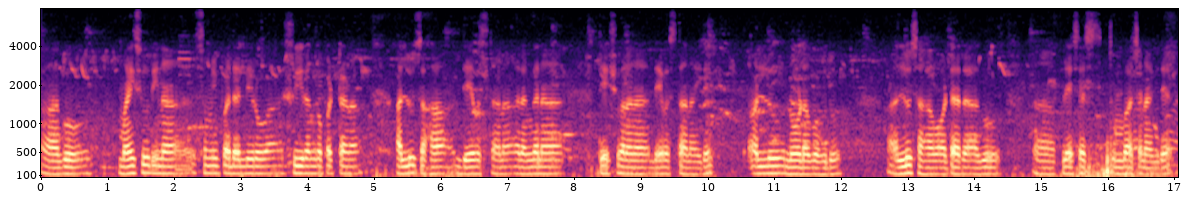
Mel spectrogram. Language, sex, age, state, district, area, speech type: Kannada, male, 18-30, Karnataka, Mysore, urban, spontaneous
